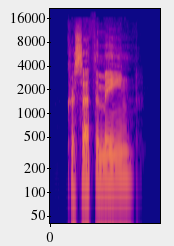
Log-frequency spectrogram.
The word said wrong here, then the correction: chrysanthemum: Am I saying that right? – I think I'm going to give it to you. It's chrysanthemum.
